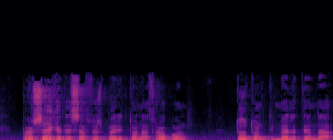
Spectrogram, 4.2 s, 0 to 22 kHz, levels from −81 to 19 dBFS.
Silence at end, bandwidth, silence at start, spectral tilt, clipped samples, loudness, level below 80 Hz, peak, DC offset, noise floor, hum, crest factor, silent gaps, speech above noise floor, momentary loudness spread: 0 s; 10.5 kHz; 0.3 s; -4.5 dB/octave; under 0.1%; -28 LUFS; -62 dBFS; -12 dBFS; under 0.1%; -53 dBFS; none; 16 dB; none; 26 dB; 7 LU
